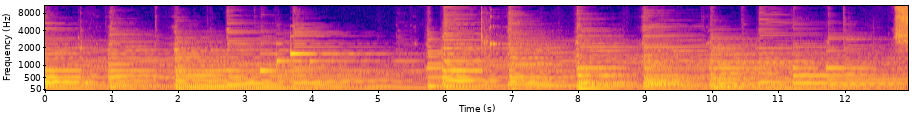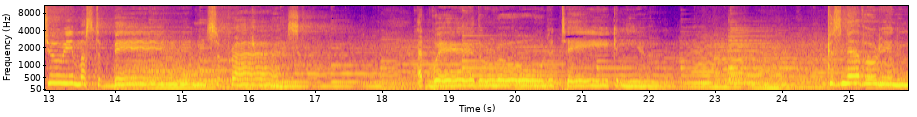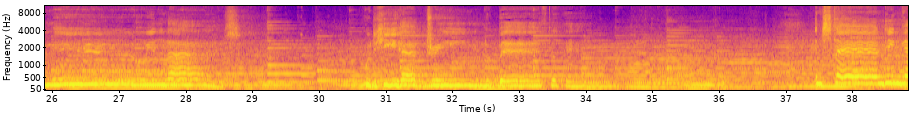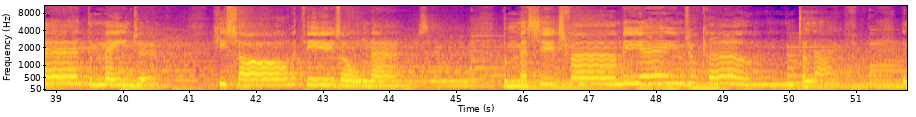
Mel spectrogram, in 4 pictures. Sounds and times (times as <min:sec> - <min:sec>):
Music: 0:00.0 - 0:51.7
Male singing: 0:12.7 - 0:17.3, 0:18.4 - 0:22.5, 0:24.6 - 0:29.0, 0:30.6 - 0:34.3, 0:37.4 - 0:44.9, 0:45.6 - 0:51.7.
